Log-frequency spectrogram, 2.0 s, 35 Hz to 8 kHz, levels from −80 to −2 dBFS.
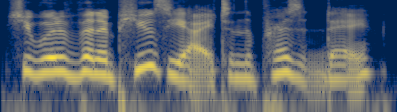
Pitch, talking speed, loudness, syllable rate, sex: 215 Hz, 300 wpm, -19 LUFS, 7.2 syllables/s, female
